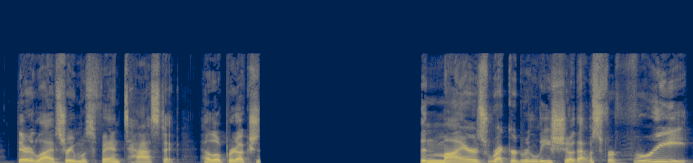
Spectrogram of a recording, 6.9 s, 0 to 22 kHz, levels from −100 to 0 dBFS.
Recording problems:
audio cutting out; at 2.5 s for 1.5 s

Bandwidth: 14.5 kHz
